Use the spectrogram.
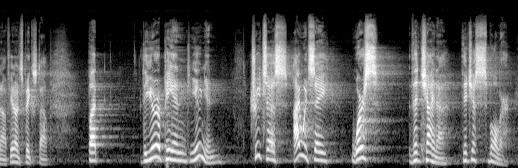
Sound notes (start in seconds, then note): none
